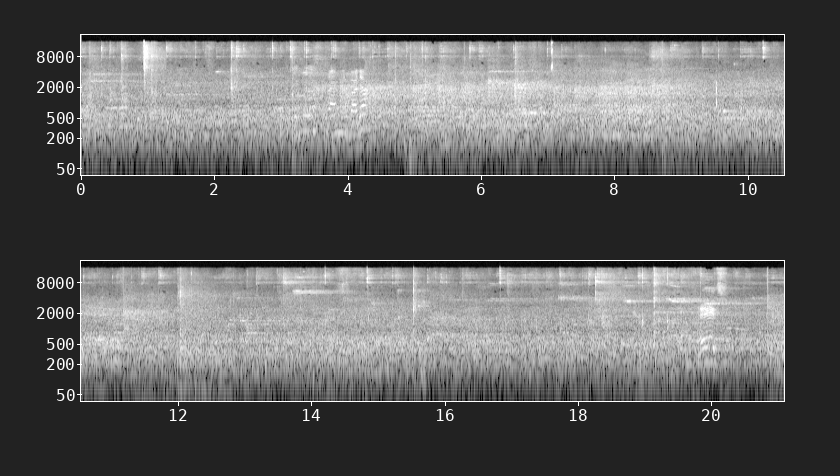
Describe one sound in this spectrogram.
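A crowd chatters steadily throughout a large echoing hall.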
